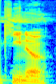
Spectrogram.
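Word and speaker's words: Kino: How did I come up with the name Keenoe? I was a COD fanboy. No, I did play a lot of COD games though. And one of my favorite zombies maps was Keenoe der Toten.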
